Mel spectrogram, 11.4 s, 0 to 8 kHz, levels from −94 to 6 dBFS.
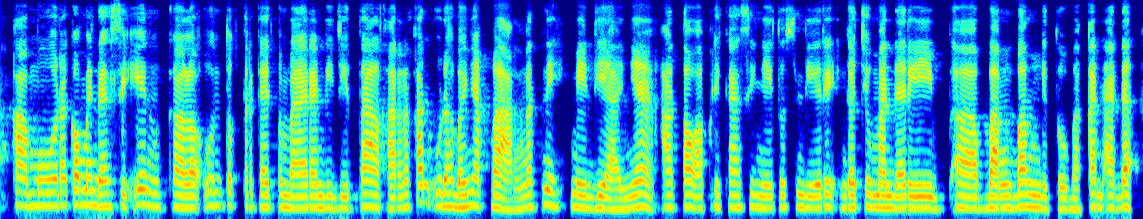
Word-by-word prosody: kamu 180 0 0
rekomendasiin 190 0 0 0.2
kalau 160 -2 +3
untuk 185 -1 -7
terkait 165 -1 -1
pembayaran 160 -1 +2
digital? 155 +2 0
Karena 155 +3 0
kan 230 +1 +3
udah 180 -1 0
banyak 180 +2 +2
banget 160 +2 +2
nih 185 -3 0
medianya 155 0 +1
atau 165 +1 +1
aplikasinya 165 +1 -4
itu 165 +1 -6
sendiri, 165 0 -1
nggak 165 -1 0
cuman 165 -1 +3
dari, 155 -1 +2
eee, 150 0 +1
bank-bank 160 +2 +3
gitu, 145 0 -6
bahkan 165 +5 0
ada, 165 +1 +3
165 Hz, 135 wpm, -24 LUFS, 155-175 Hz, 0.2 s, kalau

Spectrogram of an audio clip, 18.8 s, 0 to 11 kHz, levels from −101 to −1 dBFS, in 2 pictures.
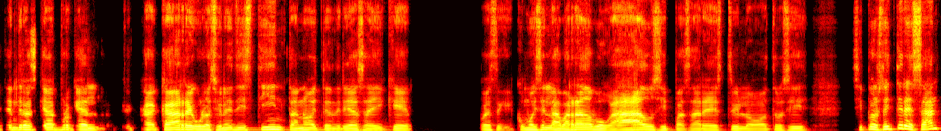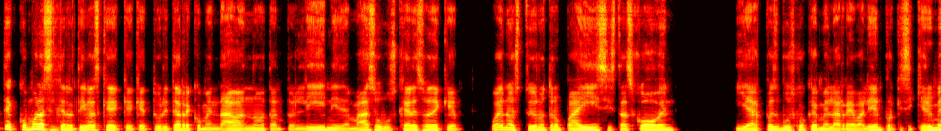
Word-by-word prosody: tendrías 165 +1 +2
que 155 - 0
dar 155 -2 +2
porque 145 -2 0
el 135 -1 +2 0.3
ca 145 0 +2
cada 150 +3 +7
regulación 140 -4 +4
es 150 0 0
distinta, 150 0 +1
¿no? 145 +2 +1
Y - - -2
tendrías 125 0 -1
ahí 115 -2 -2
que, 125 -3 -2 0.7
pues, 135 +1 -3 0.2
como 140 +1 0
dicen, 155 +3 +1
la 135 -3 +4
barra 150 +4 +5
de 155 - +4
abogados 135 +1 +5
y 130 - -1
pasar 120 +1 -5
esto 120 +2 -4
y - - 0
lo 115 -2 -4
otro, 125 +2 -5
sí. 125 +1 -4 0.4
Sí, 170 - -8
pero 190 +3 +3
está 200 - +4
interesante 210 0 +4
cómo 180 +2 0
las 195 -6 +5
alternativas 140 +3 -2
que 130 -9 -3
que 110 - -9
que 110 +2 -7
tú 120 - -9
ahorita 130 +3 -2
recomendabas, 120 0 -3
¿no? 130 +1 -5
Tanto 110 0 -10
en 110 +1 -8
línea 130 0 -1
y - - -7
demás, 125 +5 -4
o 130 - -2
buscar 120 +2 -4
eso 130 +2 -3
de 130 -2 -2
que, 115 -3 -8 0.3
bueno, 155 +1 -3
estoy 135 +2 -4
en - - -3
otro 140 -1 -5
país 135 +1 0
y - - -9
estás 120 +2 -5
joven 135 -2 -1 0.5
y 120 - -7
ya, 125 +1 -2
pues, 130 0 -3
busco 130 +2 -4
que 130 -2 -3
me 120 -1 -3
la 115 - -3
revaliden, 115 +3 -3
porque 125 - -12
sí - - -7
quiero 125 +2 -3
irme 140 - +1
130 Hz, 235 wpm, -21 LUFS, 125-145 Hz, 0.7 s, cada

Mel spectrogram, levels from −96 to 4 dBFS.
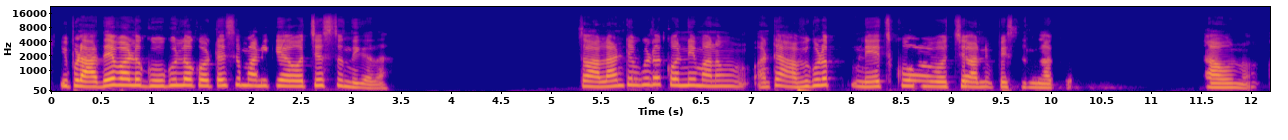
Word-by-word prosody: ఇప్పుడు 260 0 +4
అదే 260 +6 +6
వాళ్ళు 290 -1 +5
గూగుల్లో 285 +3 +3
కొట్టేస్తే 275 +3 0
మనకి 270 0 0 0.2
వచ్చేస్తుంది 250 -4 -2
గదా! 160 -1 -8 2.0
సో, 250 - -1
అలాంటివిగూడా 295 +7 0
కొన్ని 290 0 +2
మనం 255 0 -1 0.4
అంటే 220 +7 -4
అవి 220 +2 -1
గూడా 295 +2 +3 0.4
నేర్చుకోవచ్చు 240 -1 -2
అనిపిస్తుంది 215 -1 -7
నాకు. 185 0 -7 1.3
అవును. 195 -1 -1
255 Hz, 95 wpm, -23 LUFS, 220-280 Hz, 2.0 s, అదే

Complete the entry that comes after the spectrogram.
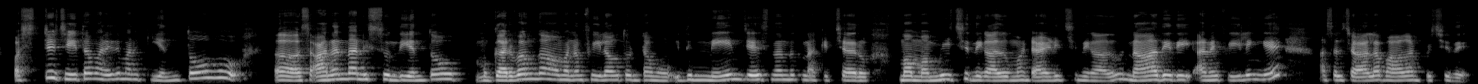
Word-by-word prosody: First 305 - -4 0.2
జీతమనేది 240 0 +1
మనకి 230 -3 -8
ఎంతో 200 +8 0 0.8
ఆహ్, 185 -2 +4
స్ - - -4
ఆనందాన్నిస్తుంది. 235 -2 +2
ఎంతో 195 +5 -1 0.5
ము 180 - -1
గర్వంగా 240 +7 +4 0.2
మనం 210 0 0
ఫీల్ 205 -1 0
అవుతుంటాము. 200 -3 -2
"ఇది 215 +4 -1 0.2
నేను 215 +5 +2
చేసినందుకు 220 0 +2
నాకిచ్చారు. 185 -1 -1 0.4
మా 195 - +5
మమ్మీ 185 +5 +2
ఇచ్చింది 210 -4 -3
కాదు, 180 +1 +3
మా 195 - -2
డ్యాడీ 180 +2 +2
ఇచ్చింది 195 -1 -6
కాదు, 170 +5 -2 0.2
నాదిది" 210 +2 +3 0.2
అనే 195 +1 +1
ఫీలింగే 220 - -1 0.5
అసలు 200 -1 -3
చాలా 180 +3 +2
బాగా 185 +1 0
అనిపించింది. 195 - -7
205 Hz, 130 wpm, -24 LUFS, 190-225 Hz, 0.8 s, మా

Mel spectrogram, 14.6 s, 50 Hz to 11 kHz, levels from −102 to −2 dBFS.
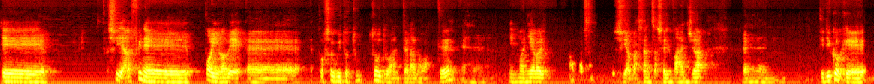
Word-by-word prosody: Ehm, 115 -3 +4 1.0
sì, 100 +2 0
alla - - 0
fine 115 - +4 0.2
poi 120 +2 +4
vabbè, 110 +1 +1 1.0
ehm, 100 - -26
ho - - -6
seguito 130 -5 -1
tutto 150 +1 -3
durante 105 -4 -5
la 105 0 -4
notte, 100 0 -3
ehm, 100 -1 -16 0.4
in 115 -2 -10
maniera 115 +2 +1 0.5
abbas - - -9 0.3
sì, - - -6
abbastanza 115 -3 -4
selvaggia. 110 +1 -2 0.4
Ehm, 105 -1 -10 0.6
ti 115 - -5
dico 135 +2 +5
che 425 +1 +3
110 Hz, 100 wpm, -22 LUFS, 105-120 Hz, 1.0 s, dico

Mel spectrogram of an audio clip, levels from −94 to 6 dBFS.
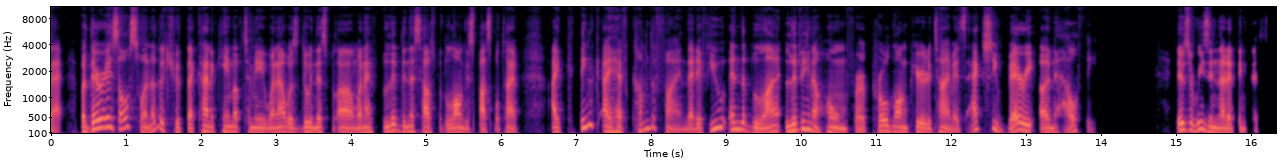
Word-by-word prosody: that, - - -1 0.2
but 130 - +3
there 210 +6 +6
is 235 -3 +3
also 200 - 0
another 120 +10 0
truth 120 -6 -6
that 105 -1 +1
kinda 140 -3 +2
came 130 +2 -3
up 120 - -2
to 120 - -8
me 115 -1 0
when 110 +1 -1
I 120 +1 +3
was 115 -5 -3
doing 115 +2 -1
this 115 -1 -1
uh, 110 -1 +2
when 115 +2 0
I 120 -2 0
lived 140 +3 -1
in 130 - -2
this 135 0 -1
house 120 -3 +1
for - - -18
the 105 - -7
longest 110 -3 0
possible 100 -1 -1
time. - - 0 0.4
I - - +4
c - - -20 0.2
think 275 +7 +1
I 130 - +5
have 125 0 -1
come 160 +7 -4
to 235 - -5
find 95 - -6
that 105 +1 +1
if 110 -1 -3
you 210 +8 +1
end 185 +1 +2
up 180 - -1
ly 115 +5 +2
living 165 +9 +3
in 190 - +2
a - - +2
home 115 -4 -1
for 100 +1 -4
a 95 - -3
prolonged 125 -4 0
period 110 -4 +1
of 100 - -4
time, - - 0
it's - - -5
actually - - 0
very 160 -4 +3
unhealthy. 105 -2 -2 1.1
There's 170 +2 +5
a 175 - +1
reason 155 -9 +1
that 105 0 +4
I 105 - +6
think 100 -3 -4
this. - - -12
120 Hz, 240 wpm, -25 LUFS, 110-155 Hz, 1.1 s, there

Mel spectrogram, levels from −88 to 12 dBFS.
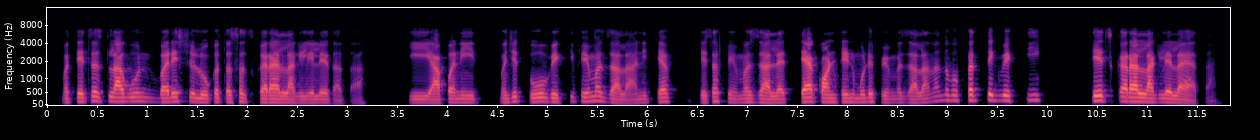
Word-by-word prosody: मग 130 - -5
त्याचच 155 +2 +1
लागून 155 0 +2
बरेचसे 155 +1 +1
लोकं 135 +2 -1
तसच 135 +1 -3
करायला 125 -1 +5
लागलेले 115 +1 -2
आहेत 110 -4 -4
आता, 95 -2 -15
की 115 0 -9
आपण 125 +3 +1
ही 125 0 -3 0.3
म्हणजे 125 +6 -3
तो 150 -2 -2
व्यक्ती 140 +2 -2
फेमस 160 +1 -1
झाला 105 -6 -1
आणि 115 +4 -8
त्या 150 +1 +1
त्याचा 150 -1 -7
फेमस 130 -1 -5
झाल्या 120 -2 +1 0.2
त्या 150 +1 +8
कंटेंटमुळे 140 +1 +1
फेमस 125 0 -8
झाला 125 +1 -3
ना, 170 - -10
तर 195 - -6
मग 190 -1 -4
प्रत्येक 200 0 +2
व्यक्ती, 190 +1 -2 0.5
तेच 185 0 +5
करायला 155 -2 +8
लागलेला 135 -3 +3
आहे - - +1
आता. 80 -3 -15
140 Hz, 190 wpm, -26 LUFS, 125-155 Hz, 0.5 s, त्या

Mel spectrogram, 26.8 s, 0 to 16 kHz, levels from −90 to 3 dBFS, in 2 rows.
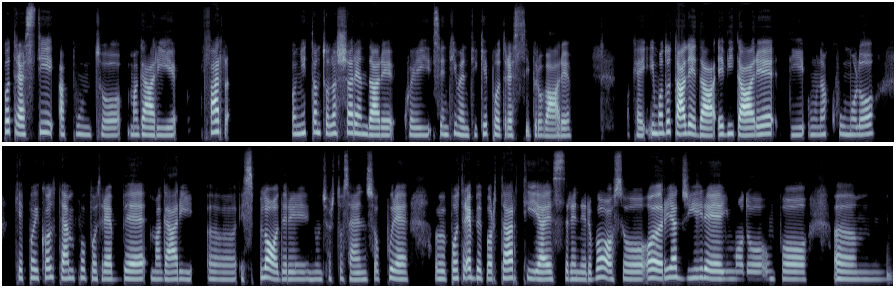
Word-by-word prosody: potresti 265 -1 +1
appunto, 200 -3 -5
magari 195 -3 0 0.4
far 275 0 +5 1.1
ogni 230 +3 -2
tanto 255 -2 -1
lasciare 245 +1 +3
andare 195 -3 +2
quei 195 -1 -6
sentimenti 205 -3 -6
che 230 +4 -4
potresti 195 -2 -3
provare, 180 -1 0 0.8
okay, 185 -2 -6
in 240 - 0
modo 245 +3 0
tale 225 -1 +8
da 185 -2 +7
evitare 215 0 +5
di 195 0 -8
un 205 0 -9
accumulo 215 +1 -4 0.5
che 220 -2 -5
poi 225 -1 -2
col 235 +2 -1
tempo 215 +1 -1
potrebbe 195 0 0
magari, 190 -1 -2 0.3
uhm, 185 -1 -7
esplodere 195 -2 +1
in 190 0 -8
un 190 - -10
certo 205 +2 -9
senso. 185 -2 -4
Oppure, 195 -1 -1 0.4
uhm, 200 -1 -3
potrebbe 220 0 +1
portarti 215 0 +1
a 190 - +5
essere 190 +1 -2
nervoso 195 +2 0
o 195 +3 +3
reagire 220 -2 +1
in 195 0 -7
modo 195 -1 -7
un 200 - -13
po', 195 -1 -1 0.4
ehm, 185 -2 -4
200 Hz, 110 wpm, -24 LUFS, 190-220 Hz, 1.1 s, tale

